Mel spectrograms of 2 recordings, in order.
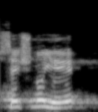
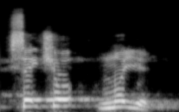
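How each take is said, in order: First: The middle sounds blend together with no 'cho' syllable. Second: A clear 'cho' syllable is said in the middle. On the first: This is the common local way of saying it. The speaker calls it wrong. "ficou comumente conhecido no Brasil como Seshnoye" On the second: This is the original Japanese reading. The speaker calls it right. "o certo é Seicho Noye"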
